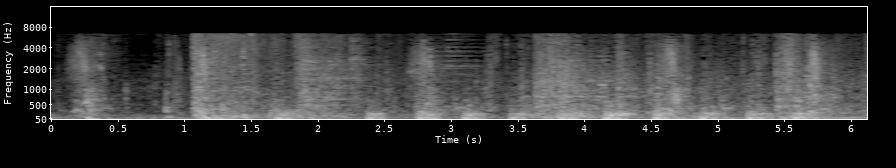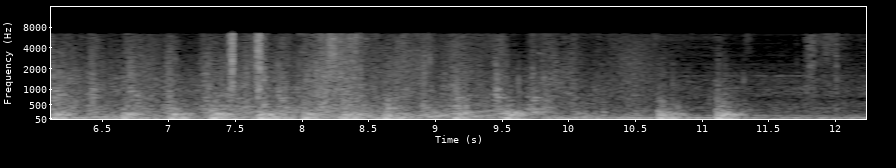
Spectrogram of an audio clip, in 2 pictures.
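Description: Wooden walls clatter into place one after another.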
